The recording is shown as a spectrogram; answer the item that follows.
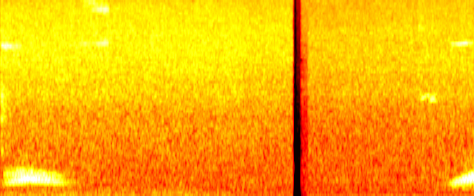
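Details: A Nicobar pigeon (Caloenas nicobarica) gives a low, hoarse, grunting coo, repeated about four seconds later after near silence; faint high chirps sound in the background.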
